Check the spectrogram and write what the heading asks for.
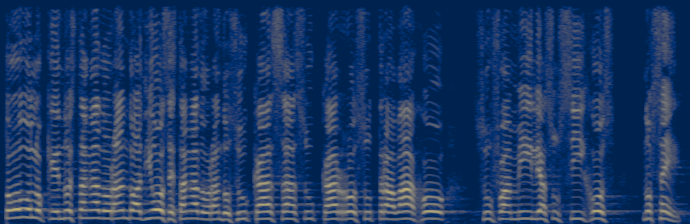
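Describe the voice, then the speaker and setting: A man preaching a sermon, dropping to hushed asides and then reading scripture out loud with force. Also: very high-pitched, level tone, measured pace, clean tone. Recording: hall reverb.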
